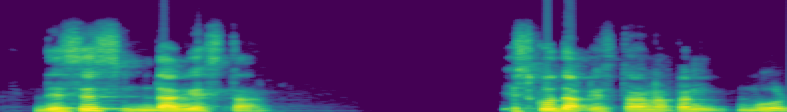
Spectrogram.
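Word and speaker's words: Dagestan: ना land of mountain दगिस्तान को अगर आप प्रोनाउंस करेंगे तो इस तरह से होगा इसे प्रोविंस ऑफ द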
